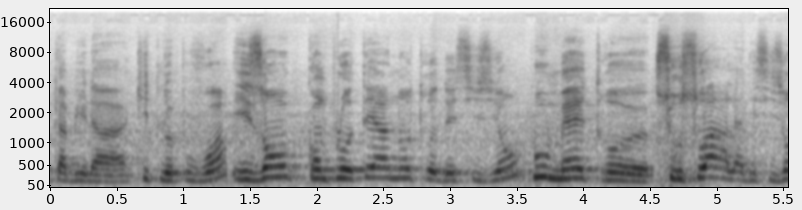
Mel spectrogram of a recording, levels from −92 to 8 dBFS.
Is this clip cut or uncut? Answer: cut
